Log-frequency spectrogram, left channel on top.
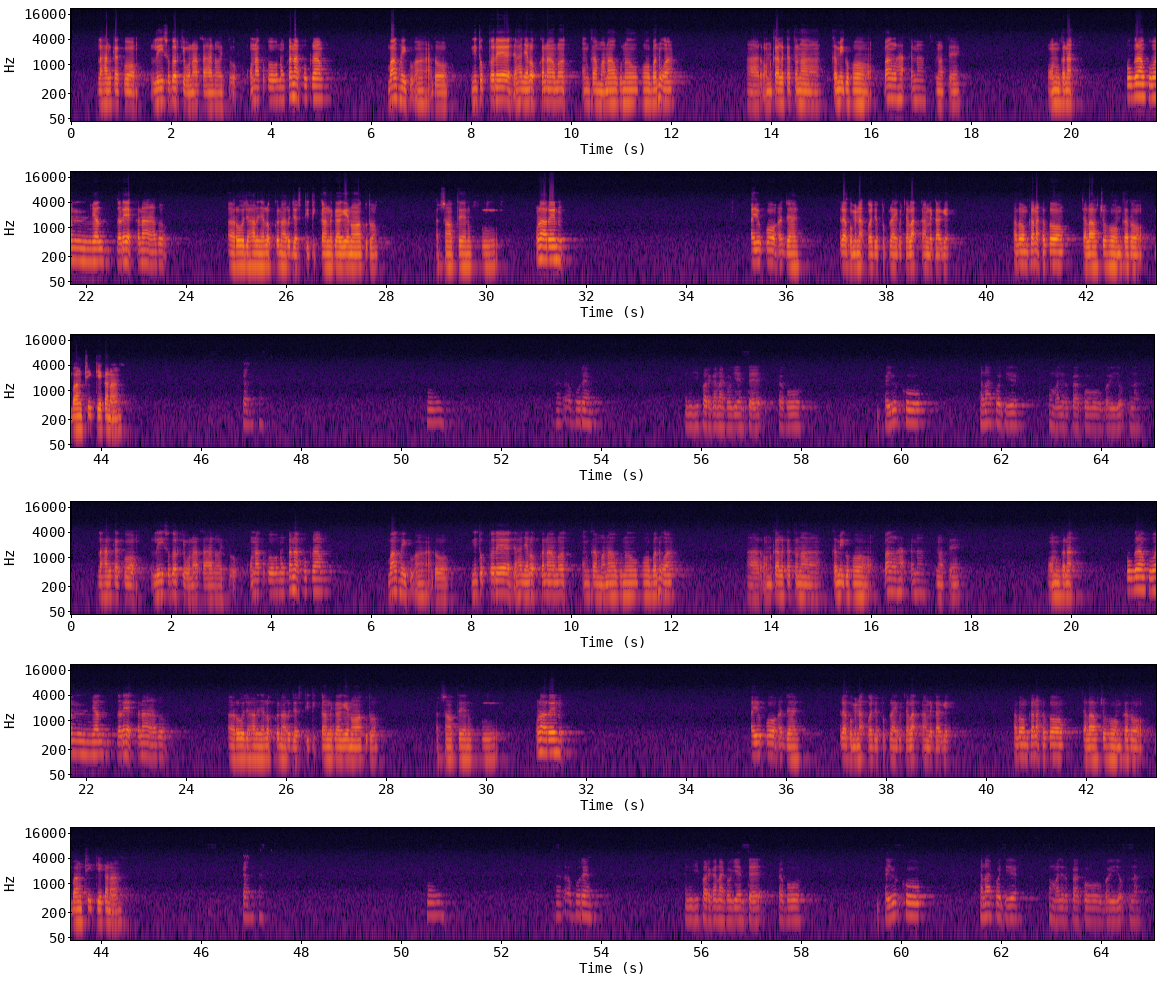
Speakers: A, on the left (about 55°); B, on the right (about 30°).
A: ᱞᱟᱦᱟ ᱞᱮᱠᱟ ᱠᱚ ᱞᱟᱹᱭ ᱥᱚᱫᱚᱨ ᱠᱮ ᱵᱚᱱᱟ ᱛᱟᱦᱚᱞᱮ ᱦᱚᱭᱛᱚ ᱚᱱᱟ ᱠᱚᱫᱚ ᱱᱚᱝᱠᱟᱱᱟᱜ ᱯᱨᱳᱜᱨᱟᱢ ᱵᱟᱝ ᱦᱩᱭ ᱠᱚᱜᱼᱟ ᱟᱫᱚ ᱱᱤᱛ ᱚᱠᱛᱚ ᱨᱮ ᱡᱟᱦᱟᱸ ᱧᱮᱞᱚᱜ ᱠᱟᱱᱟ ᱩᱱᱟᱹᱜ ᱚᱱᱠᱟ ᱢᱟᱱᱟᱣ ᱜᱩᱱᱟᱹᱣ ᱦᱚᱸ ᱵᱟᱹᱱᱩᱜᱼᱟ ᱟᱨ ᱚᱱᱠᱟ ᱞᱮᱠᱟᱛᱮ ᱚᱱᱟ ᱠᱟᱹᱢᱤ ᱠᱚᱦᱚᱸ ᱵᱟᱝ ᱞᱟᱦᱟᱜ ᱠᱟᱱᱟ ᱚᱱᱟᱛᱮ ᱱᱚᱝᱠᱟᱱᱟᱜ ᱯᱳᱜᱨᱟᱢ ᱠᱚᱵᱚᱱ ᱧᱮᱞ ᱫᱟᱲᱮᱭᱟᱜ ᱠᱟᱱᱟ ᱟᱫᱚ ᱟᱨᱚ ᱡᱟᱦᱟᱸ ᱧᱮᱞᱚᱜ ᱠᱟᱱᱟ ᱟᱨᱚ ᱡᱟᱹᱥᱛᱤ ᱤᱫᱤ ᱠᱟᱱ ᱞᱮᱠᱟᱜᱮ ᱱᱚᱣᱟ ᱠᱚᱫᱚ ᱟᱨ ᱥᱟᱶᱛᱮ ᱱᱩᱠᱩ ᱚᱲᱟᱜ ᱨᱮᱱ ᱟᱭᱳ ᱠᱚ ᱟᱨ ᱡᱟᱦᱟᱭ ᱨᱟ ᱠᱚ ᱢᱮᱱᱟᱜ ᱠᱚᱣᱟ ᱡᱚᱛᱚ ᱯᱨᱟᱭ ᱠᱚ ᱪᱟᱞᱟᱜ ᱠᱟᱱ ᱞᱮᱠᱟᱜ ᱜᱮ ᱟᱫᱚ ᱚᱱᱠᱟᱱᱟᱜ ᱫᱚ ᱪᱟᱞᱟᱣ ᱦᱚᱪᱚ ᱦᱚᱸ ᱚᱱᱠᱟ ᱫᱚ ᱵᱟᱝ ᱴᱷᱤᱠ ᱜᱮ ᱠᱟᱱᱟ
B: ᱦᱮᱸ ᱠᱟᱱ ᱦᱟ ᱦᱳᱭ ᱟᱨᱚ ᱯᱚᱨᱮ ᱢᱟᱹᱡᱷᱤ ᱯᱟᱨᱜᱟᱱᱟ ᱠᱚᱜᱮ ᱮᱱᱛᱮ ᱟᱵᱚ ᱟᱹᱭᱩ ᱠᱩ ᱠᱟᱱᱟ ᱠᱚ ᱡᱮ ᱥᱚᱢᱟᱡ ᱨᱮ ᱠᱟᱜ ᱠᱚ ᱵᱟᱹᱲᱤᱡᱚᱜ ᱠᱟᱱᱟ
